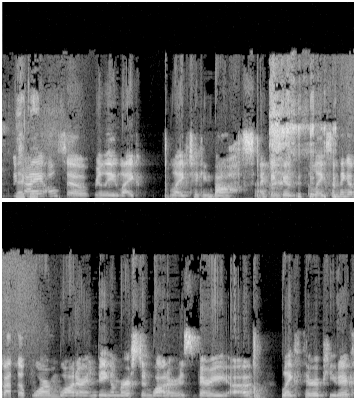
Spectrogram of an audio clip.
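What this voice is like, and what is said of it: American accent. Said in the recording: “my stupid American accent”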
